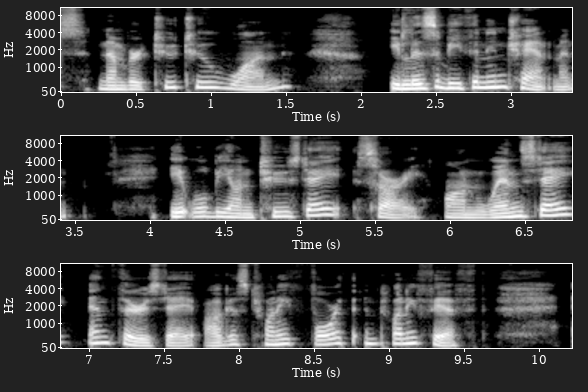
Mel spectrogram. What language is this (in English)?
English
